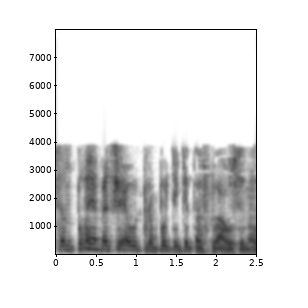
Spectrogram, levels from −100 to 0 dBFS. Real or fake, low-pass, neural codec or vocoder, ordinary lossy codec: real; 7.2 kHz; none; AAC, 16 kbps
